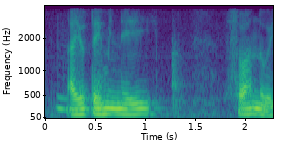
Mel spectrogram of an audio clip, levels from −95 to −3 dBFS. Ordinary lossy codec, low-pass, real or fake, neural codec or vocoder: none; 3.6 kHz; real; none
